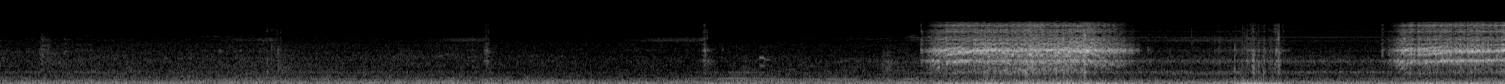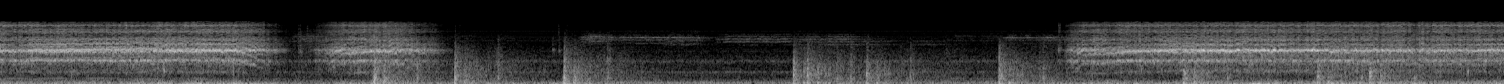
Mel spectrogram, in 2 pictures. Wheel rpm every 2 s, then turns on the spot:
0, 0, 0, 0, 30, 90, 0, 130, 130, 50, 0, 0, 10, 140, 160.
none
